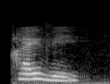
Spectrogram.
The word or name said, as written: hivey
